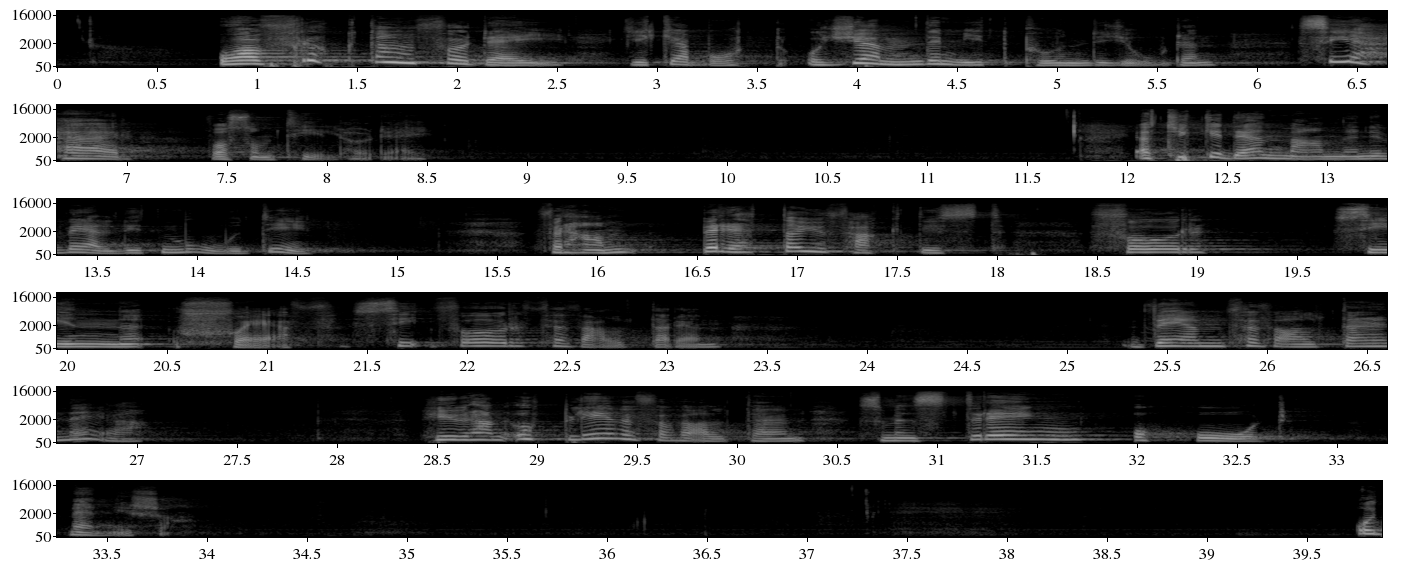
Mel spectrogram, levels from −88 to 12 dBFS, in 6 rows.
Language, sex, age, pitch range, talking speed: Dutch, female, 60-79, 170-250 Hz, 75 wpm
